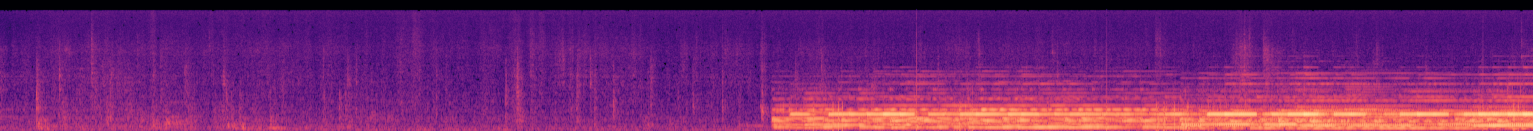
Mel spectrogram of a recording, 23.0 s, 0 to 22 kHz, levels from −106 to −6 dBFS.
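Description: DAB burbling appears from 11.71 to 12.64 s. Bit errors from poor reception slipped past error correction into the MP2 data. Corrupted samples and scale factors make individual sub-bands blip with noise or jump in level, giving a watery, bubbling texture.

At 13.75 s the sound jumps forward with no gap. This is likely a dropped buffer (overrun): about 10 ms was overwritten before it was read, and the two sides were spliced together.

The burbling returns from 14.30 to 14.59 s. The sound skips again at 16.60 s. More burbling follows from 17.33 to 18.31 s. Another skip comes at 22.25 s, and a final short burst of burbling runs from 22.71 to 22.78 s.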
